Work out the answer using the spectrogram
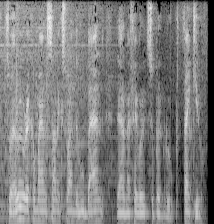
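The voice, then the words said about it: Charming foreign accent. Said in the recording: “That accent, man. Can't say no.”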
